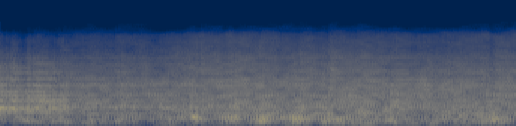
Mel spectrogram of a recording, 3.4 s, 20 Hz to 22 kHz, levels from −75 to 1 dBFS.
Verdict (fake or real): fake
